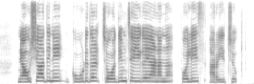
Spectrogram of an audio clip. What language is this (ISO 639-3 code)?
mal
